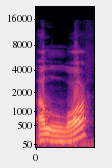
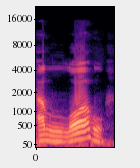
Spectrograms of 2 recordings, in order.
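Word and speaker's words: الله: besar Kemudian pada lafal Allah di sini lam tafhim lamnya harus dibaca dengan tebal bukan Alla tapi Allahu yaitu pada lafal Allah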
